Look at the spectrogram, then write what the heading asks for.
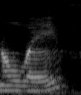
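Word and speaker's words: ollamh: Uh, and so when someone has reached the highest level within their field, they're known as an oolave. Um, it kind of sounds like the word olive, but it's spelled with an a, olavves.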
